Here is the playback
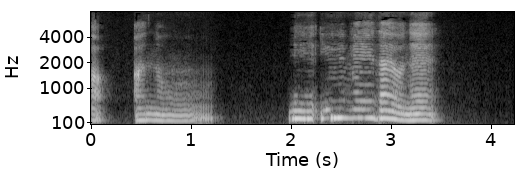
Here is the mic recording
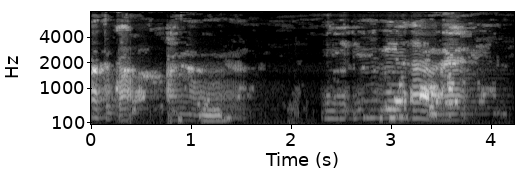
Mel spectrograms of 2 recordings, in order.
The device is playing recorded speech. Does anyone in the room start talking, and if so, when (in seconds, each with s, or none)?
none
